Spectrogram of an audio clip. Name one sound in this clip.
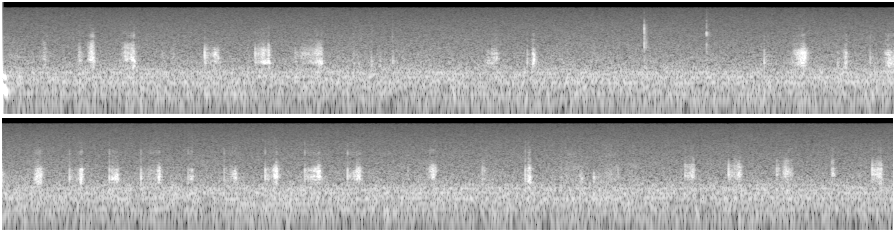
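A paintbrush taps and strokes softly on paper.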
